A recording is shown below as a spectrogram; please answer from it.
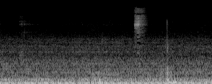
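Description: Semi-truck diesel engine running at low speed, a steady low rumble heard from inside the cab, with a brief high hiss about two-thirds of the way in.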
